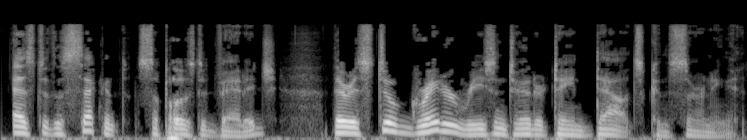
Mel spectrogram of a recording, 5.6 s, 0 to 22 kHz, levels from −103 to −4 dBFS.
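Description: No technical faults can be heard anywhere in the speech recording, which keeps a steady, continuous signal throughout.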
